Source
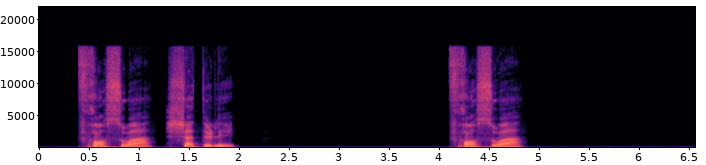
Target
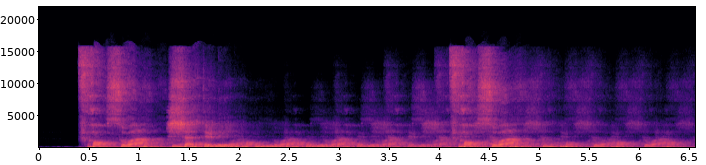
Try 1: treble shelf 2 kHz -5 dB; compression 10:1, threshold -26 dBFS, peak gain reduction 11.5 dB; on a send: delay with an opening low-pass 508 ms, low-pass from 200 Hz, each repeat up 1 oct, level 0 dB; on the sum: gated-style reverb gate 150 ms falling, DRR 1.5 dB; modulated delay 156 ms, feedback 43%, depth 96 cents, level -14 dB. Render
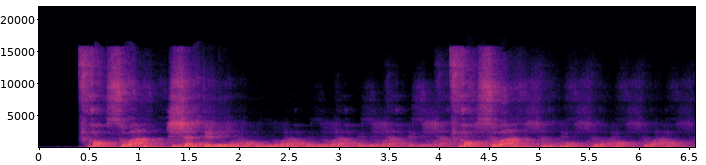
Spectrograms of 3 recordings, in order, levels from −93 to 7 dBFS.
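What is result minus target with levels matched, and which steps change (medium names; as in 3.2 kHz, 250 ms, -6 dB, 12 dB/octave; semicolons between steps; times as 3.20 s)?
4 kHz band -3.5 dB
change: treble shelf 2 kHz +3 dB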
